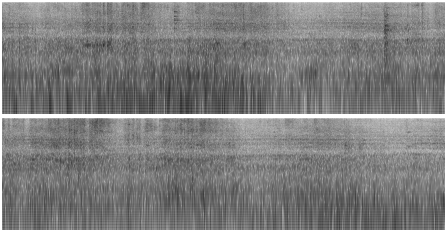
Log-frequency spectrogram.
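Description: Freight train's tank cars and a covered hopper car rolling past, steel wheels rumbling on the rails with a clickety-clack over the joints. There is a sharp metallic click a little before eight seconds in.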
